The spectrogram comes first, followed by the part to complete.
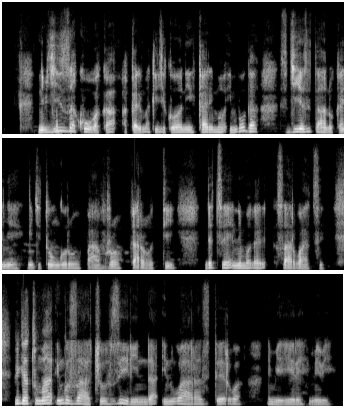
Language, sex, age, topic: Kinyarwanda, male, 18-24, health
